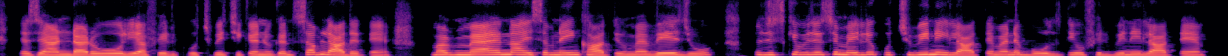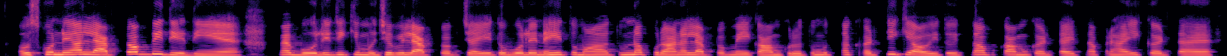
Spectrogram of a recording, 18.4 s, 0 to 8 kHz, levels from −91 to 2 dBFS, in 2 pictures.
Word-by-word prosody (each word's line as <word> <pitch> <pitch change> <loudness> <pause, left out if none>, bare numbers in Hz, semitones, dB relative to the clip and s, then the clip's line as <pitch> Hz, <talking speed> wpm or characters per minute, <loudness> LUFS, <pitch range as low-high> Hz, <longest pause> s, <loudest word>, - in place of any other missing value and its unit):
जैसे 220 +2 -1
अंडा 215 0 +4
रोल 215 0 0
या 220 -1 +3
फिर 225 -3 -2
कुछ 230 0 -7
भी 235 - -2
चिकन-विकन 220 0 -3
सब 290 0 +1
ला 245 -6 +6
देते 200 -1 -4
हैं। 195 - -6 0.3
पर 260 0 +2
मैं 260 +2 +4
ना 290 0 +2
ये 265 - +1
सब 265 +1 -2
नहीं 260 +1 +1
खाती 225 -4 0
हूँ, 220 - -4
मैं 235 0 0
वेज़ 235 -1 +2
हूँ, 235 +3 -4 0.3
तो 275 - -5
जिसकी 270 +3 -1
वज़ह 285 +1 -1
से 305 +2 0
मेरे 270 -2 +2
लिए 290 - -1
कुछ 270 +1 -8
भी 275 +3 +3
नहीं 285 -2 +3
लाते, 220 -1 0
मैंने 235 +2 -1
बोलती 225 0 -3
हूँ, 245 - 0
फिर 240 0 -6
भी 230 +3 -3
नहीं 235 0 -2
लाते 215 -1 0
हैं। 220 +1 -2 0.4
उसको 255 +3 +2
नया 285 +1 +5
लैपटॉप 285 +2 +4
भी 335 +3 +2
दे 255 -5 +1
दिए 215 +1 -3
हैं, 215 -1 +2 0.3
मैं 270 -1 +2
बोली 240 +1 +2
थी 275 - +1
कि 275 - -3
मुझे 245 0 +1
भी 250 0 +1
लैपटॉप 235 0 +3
चाहिए, 240 -1 +1
तो 255 - -1
बोले 245 +1 +2
नहीं 260 +3 +3
तुमहा 245 -2 -1
तुम 260 +3 -5
ना 290 - +3
पुराना 255 -3 +1
लैपटॉप 245 -1 -1
में 235 - -3
ही 235 - -1
काम 215 -2 +1
करो। 210 0 -2
तुम 240 +5 -4
इतना 245 +3 -6
करती 245 +6 -2
क्या 265 -4 +2
हो, 220 - +3
ये 215 - -2
तो 240 +3 -4
इतना 245 +4 -2
काम 235 -1 0
करता 230 -1 -4
है, 220 - +1
इतना 235 +2 -8
पढ़ाई 230 0 -3
करता 235 -2 -3
है, 225 0 0
240 Hz, 270 wpm, -26 LUFS, 220-260 Hz, 0.4 s, ला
